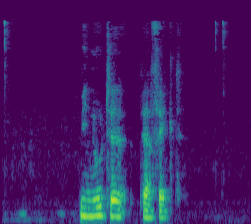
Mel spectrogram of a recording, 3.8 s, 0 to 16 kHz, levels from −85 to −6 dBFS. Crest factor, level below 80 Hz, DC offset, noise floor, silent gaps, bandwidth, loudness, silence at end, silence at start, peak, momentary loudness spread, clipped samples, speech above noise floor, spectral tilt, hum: 18 dB; -58 dBFS; under 0.1%; -63 dBFS; none; 11.5 kHz; -24 LUFS; 1.1 s; 0.05 s; -8 dBFS; 11 LU; under 0.1%; 40 dB; -7 dB/octave; none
